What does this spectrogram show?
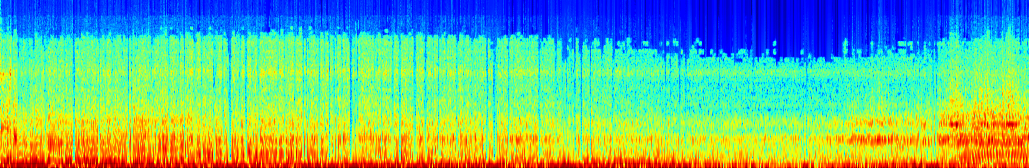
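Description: Car engine inside the cabin pulling hard near the top of fourth gear, with an upshift about two seconds in. The driver then lifts off and brakes hard, and the engine note fades into wind and road noise. The engine comes back on power near the end.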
